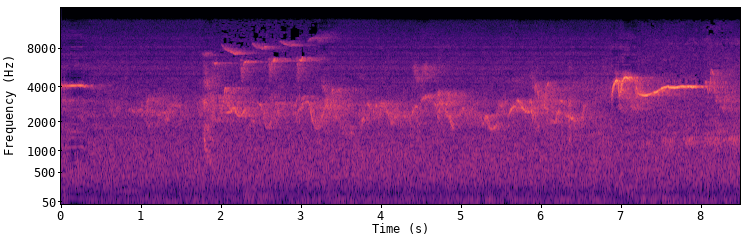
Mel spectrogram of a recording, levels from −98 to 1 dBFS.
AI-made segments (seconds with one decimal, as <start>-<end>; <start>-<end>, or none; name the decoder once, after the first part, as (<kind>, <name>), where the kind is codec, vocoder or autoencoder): 0.0-1.9 (autoencoder, DAC-VAE); 3.2-7.2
